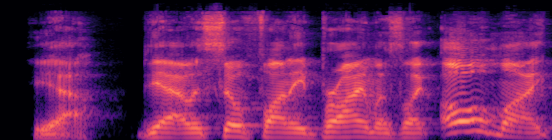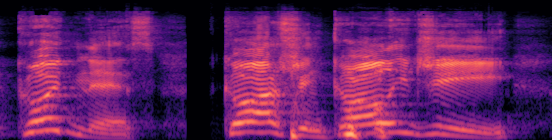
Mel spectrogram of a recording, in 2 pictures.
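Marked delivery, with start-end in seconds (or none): 2.2-5.3 slow, high-pitched, amazed exclaiming delivery. Retelling a commentator's reaction to a match: imitating Bryan Danielson exclaiming, Northwestern way. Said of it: "couldn't stop exclaiming in the most, like, w-, Northwestern way possible".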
